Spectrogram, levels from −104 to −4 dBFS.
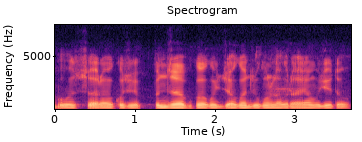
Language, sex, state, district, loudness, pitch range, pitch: Hindi, male, Rajasthan, Bikaner, -18 LUFS, 95-100 Hz, 95 Hz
